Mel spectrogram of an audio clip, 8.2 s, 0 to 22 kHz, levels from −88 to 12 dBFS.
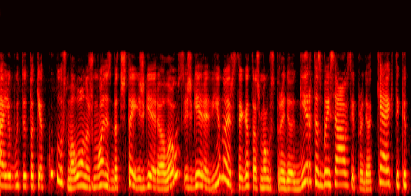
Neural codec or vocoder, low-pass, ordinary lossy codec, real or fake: none; 7.2 kHz; MP3, 96 kbps; real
